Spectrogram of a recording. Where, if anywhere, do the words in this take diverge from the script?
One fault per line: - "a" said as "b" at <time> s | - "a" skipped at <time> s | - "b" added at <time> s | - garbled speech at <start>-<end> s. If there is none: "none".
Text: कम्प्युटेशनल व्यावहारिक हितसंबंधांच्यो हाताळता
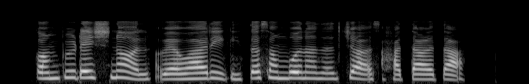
none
